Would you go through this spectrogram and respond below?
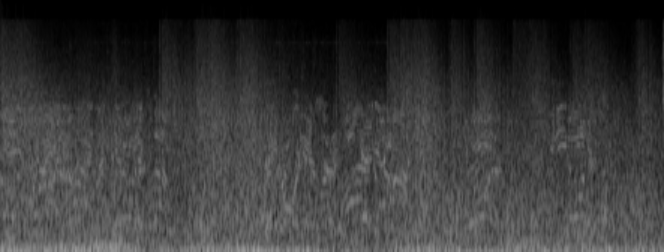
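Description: Artillery in the game World in Conflict fires smoke ordnance as a sustained roar of booming impacts and crackling gunfire, dense and unbroken, with faint voices mixed into the din.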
